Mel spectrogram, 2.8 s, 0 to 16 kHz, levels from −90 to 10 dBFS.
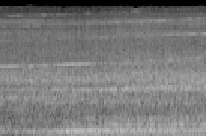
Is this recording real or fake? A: real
